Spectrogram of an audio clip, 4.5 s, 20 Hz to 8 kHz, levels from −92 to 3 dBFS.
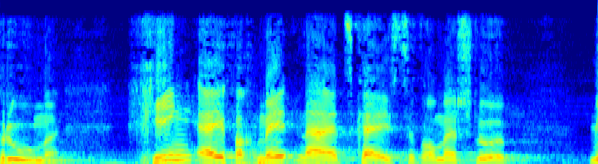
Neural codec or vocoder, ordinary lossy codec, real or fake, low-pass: none; none; real; 7.2 kHz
